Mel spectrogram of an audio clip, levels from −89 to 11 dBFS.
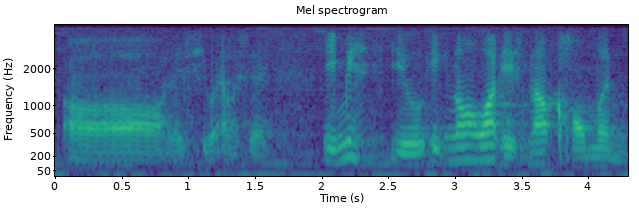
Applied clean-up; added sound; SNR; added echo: none; none; none; none.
